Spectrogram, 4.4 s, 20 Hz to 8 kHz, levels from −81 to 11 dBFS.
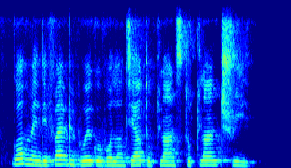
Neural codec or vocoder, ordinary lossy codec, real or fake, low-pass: codec, 16 kHz, 4 kbps, FunCodec, trained on Chinese and English, 50 frames a second; Opus, 24 kbps; fake; 7.2 kHz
